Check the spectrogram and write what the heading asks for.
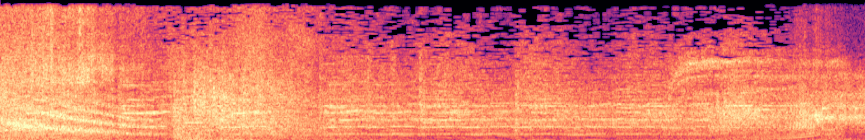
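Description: Cartoon mecha-battle soundtrack: a falling whoosh, then a dense crash sound effect over music, with a rising sweep near the end.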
